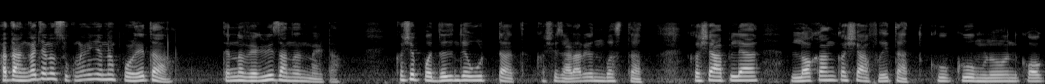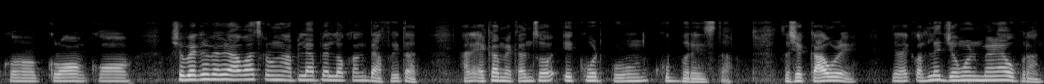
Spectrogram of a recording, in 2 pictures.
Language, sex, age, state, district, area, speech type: Goan Konkani, male, 30-45, Goa, Bardez, rural, spontaneous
